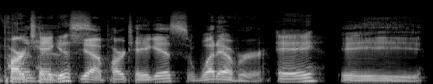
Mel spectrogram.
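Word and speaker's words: Partagás: he loves to pronounce apparently it's paragus but it should be paros partus yeah paragus whatever A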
